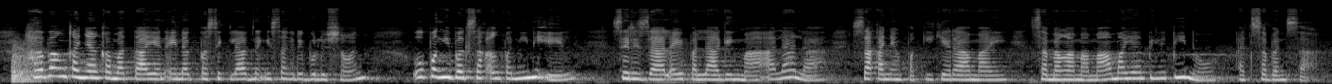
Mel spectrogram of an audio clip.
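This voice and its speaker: A woman's voice: fairly high pitch, moderate pace, darkish tone, a little hiss or hum. Woman narrating in an echoey hall. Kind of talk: scripted narration of a biography radio drama. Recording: echoey hall, music underneath. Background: music.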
